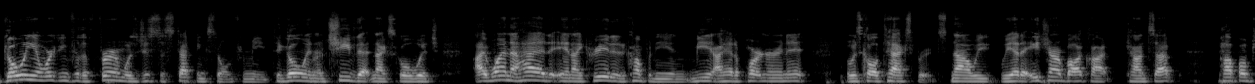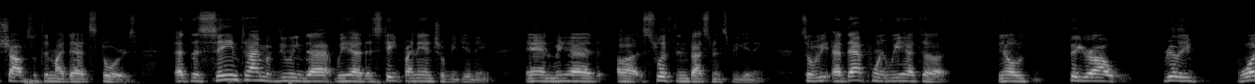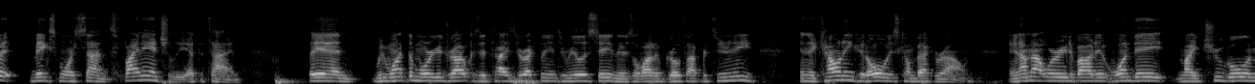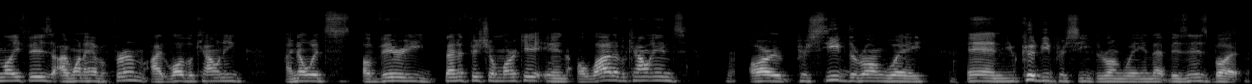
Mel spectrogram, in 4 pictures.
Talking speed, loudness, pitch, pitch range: 215 wpm, -30 LUFS, 150 Hz, 140-170 Hz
